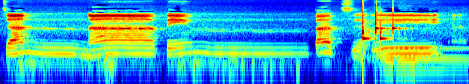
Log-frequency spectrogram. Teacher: di sini ada tanwin ketemu dengan Ta Maka cara bacanya Ya tanwinnya ini disamarkan langsung masuk huruf ta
